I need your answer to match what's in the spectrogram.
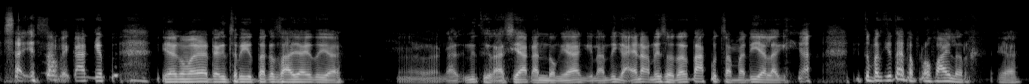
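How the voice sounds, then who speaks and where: A man preaching a sermon in a chatty, lively way, laughing often and calling listeners "saudara". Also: fairly low pitch, moderate pace, vocal fry, no echo, clean studio sound.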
